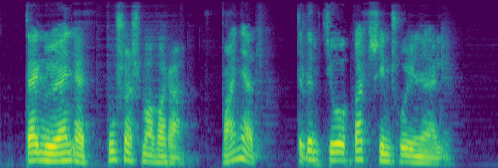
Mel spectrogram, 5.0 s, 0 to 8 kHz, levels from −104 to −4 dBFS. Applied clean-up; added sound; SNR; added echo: neural mask model DeepFilterNet 3.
